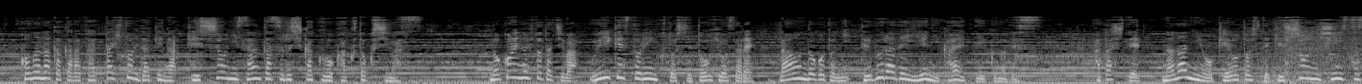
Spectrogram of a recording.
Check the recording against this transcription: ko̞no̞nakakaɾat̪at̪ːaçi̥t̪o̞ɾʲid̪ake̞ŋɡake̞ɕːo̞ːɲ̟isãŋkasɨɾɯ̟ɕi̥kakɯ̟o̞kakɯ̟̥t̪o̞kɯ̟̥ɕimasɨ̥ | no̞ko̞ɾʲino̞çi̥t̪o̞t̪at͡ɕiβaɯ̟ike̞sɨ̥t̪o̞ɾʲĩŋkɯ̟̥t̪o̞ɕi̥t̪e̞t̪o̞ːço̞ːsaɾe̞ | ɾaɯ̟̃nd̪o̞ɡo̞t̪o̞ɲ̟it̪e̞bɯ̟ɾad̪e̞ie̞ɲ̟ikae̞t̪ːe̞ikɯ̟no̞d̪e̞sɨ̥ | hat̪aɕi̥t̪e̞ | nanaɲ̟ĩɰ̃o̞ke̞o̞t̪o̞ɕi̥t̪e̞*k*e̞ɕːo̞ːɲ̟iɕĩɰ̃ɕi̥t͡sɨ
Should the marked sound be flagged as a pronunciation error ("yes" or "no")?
no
